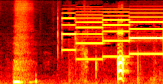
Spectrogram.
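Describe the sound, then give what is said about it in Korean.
A telephone rings with an electronic ringtone for an incoming international call: bright, sustained tones stepping between pitches in a simple melody, steady and fairly loud, following a short burst of sound at the start. “국제 전화? 아, 집이겠다. 어, 빨리 받으세요.”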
